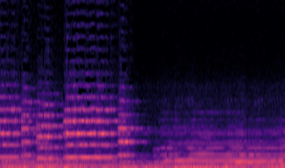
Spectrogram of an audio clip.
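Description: Orchestral background music led by violins playing a moving melody. About two seconds in the higher notes drop away, leaving quieter held string notes.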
